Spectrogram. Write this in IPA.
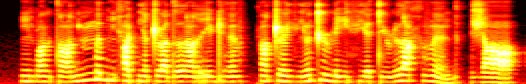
ĩ b ɑ̃ ɳ t ɑ̃ d mː ə b ĩ x ɑ pʲ ɑ̃ t ɭ ɒ d lː ɑ̃ r i ɖʱ ə̃ v kː ɑ̃ t ɭ ə̃ vʲ õ t ɳ y ɳ ɾ i fʲ ə t y ɳ l ɑ x v ə̃ ɡ | ʒ ɑ

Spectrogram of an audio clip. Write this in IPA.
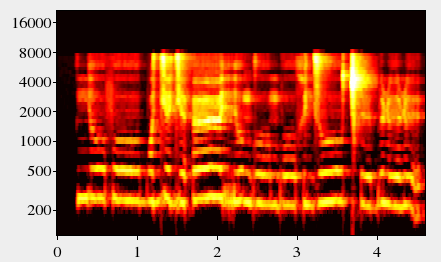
nʲ oː f oː b ɔ dʲ œ dʲ œ ʔ œː rʲ o ŋ ɡ oː m b oː x ʏ nʲ z oː ǀʰ ʏː b ʏ ɳ ʏː ɳ ʏ

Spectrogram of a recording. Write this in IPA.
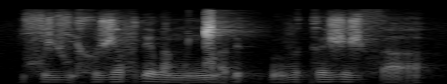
sʲ ɛ ʒ zʲ ɔ̰ x u ʒ ɐ f ɗ e w a m ɔ ŋ͡ǁ a̰ ɗ ɘ k k͡p ṵ β ɘ k ɘ ʒ e ʒ θ a̰

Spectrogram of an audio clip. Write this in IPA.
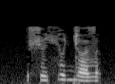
ʃ ɘ ç ɔ ɟ ʌ z

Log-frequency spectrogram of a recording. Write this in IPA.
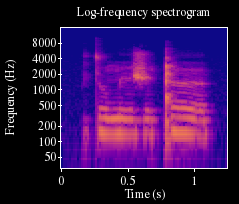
t u m ɨ ʒ ʉ ǃ ɵ

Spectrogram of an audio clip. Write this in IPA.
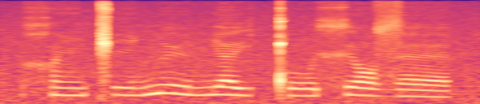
χ ĩ ǁ i ɲ y ɲ ɛ j ǃ u xʲ ɔ z ɛ

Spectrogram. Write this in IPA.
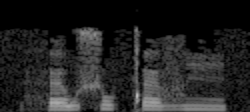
h ɛ w ʃ u ǃ ɛ v i

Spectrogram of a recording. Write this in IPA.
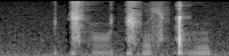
ǁʰ ɑ ǁ ø sˤ ɡ͡ǃ ɵ

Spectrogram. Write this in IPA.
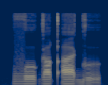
v o ɡ ɑ qʼ a ɡ ʊ

